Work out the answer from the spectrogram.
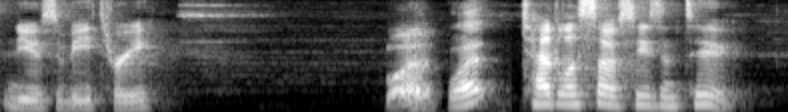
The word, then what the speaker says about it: Ted Lasso: it could be yeah she's pronouncing it wrong austin she said ted lasso thank you yeah ted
